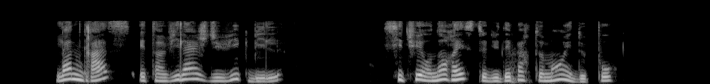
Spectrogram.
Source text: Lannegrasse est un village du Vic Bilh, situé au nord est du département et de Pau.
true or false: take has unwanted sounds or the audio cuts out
false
